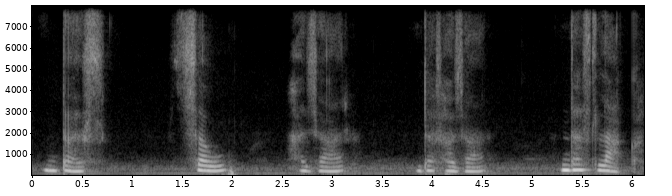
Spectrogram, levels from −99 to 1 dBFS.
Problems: none marked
